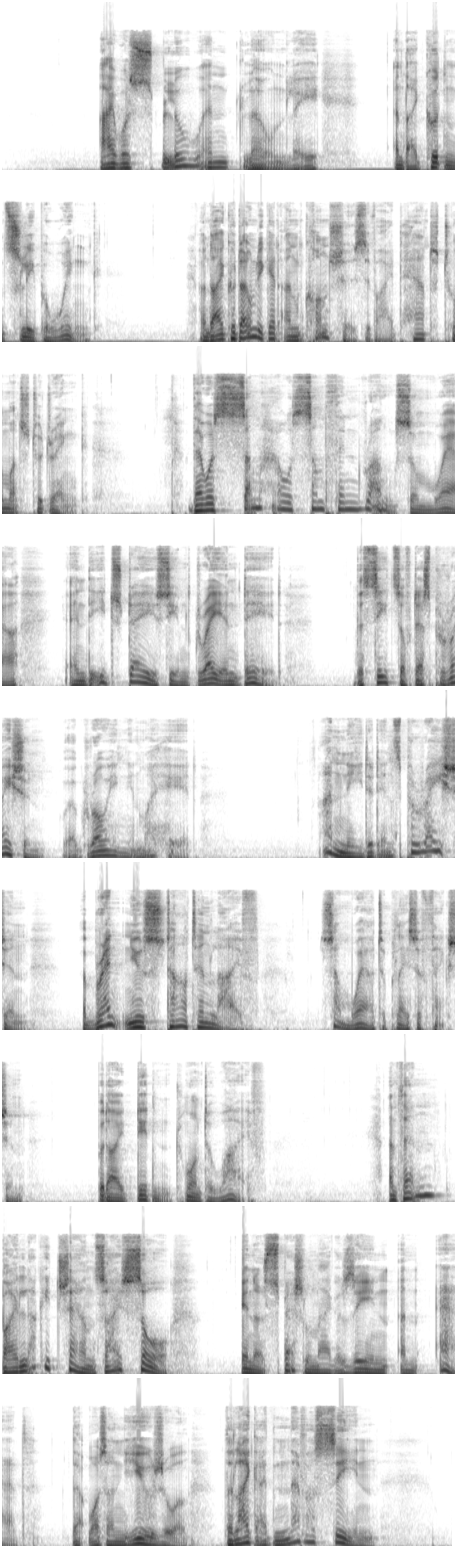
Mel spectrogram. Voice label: english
